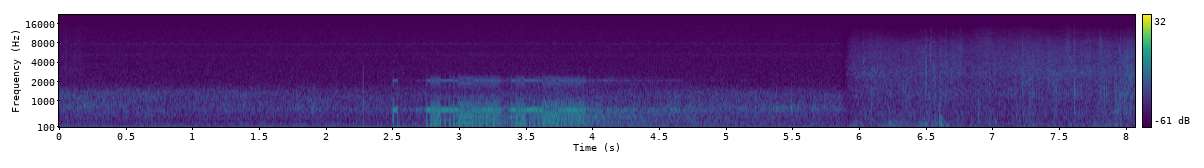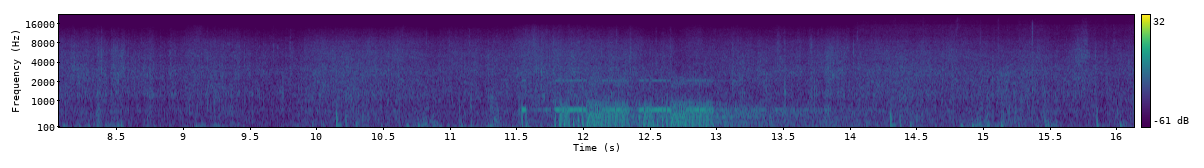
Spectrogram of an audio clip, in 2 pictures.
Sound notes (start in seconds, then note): 2.4 distorted electronic tones ring; 5.1 leaves rustle; 11.5 distorted electronic tones ring; 15.9 leaves rustle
